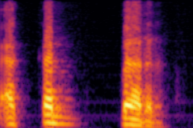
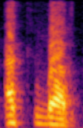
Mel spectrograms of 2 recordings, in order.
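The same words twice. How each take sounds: First: The b sound is held long and doubled. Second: The b sound is short and single. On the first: The speaker calls it wrong. "Banyak kayak ada suara tasdid" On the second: The speaker calls it right. "Bukan akbar"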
